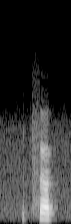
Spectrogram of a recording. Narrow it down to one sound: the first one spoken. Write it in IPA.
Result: t͡s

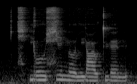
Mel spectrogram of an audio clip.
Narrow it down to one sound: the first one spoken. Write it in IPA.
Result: t͡ɕʰ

